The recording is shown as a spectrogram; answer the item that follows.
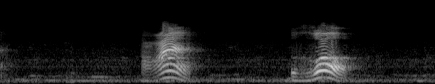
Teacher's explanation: dari tenggorokan a kemudian ha ha ha k a a gho terasa enggak tenggorokannya bergetar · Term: huruf halqi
